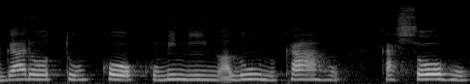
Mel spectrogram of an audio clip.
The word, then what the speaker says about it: garoto: A letra O vai ser pronunciada como um U no final das palavras quando ele não for átono, tenha S ou não, tá? Então, escrevo garoto e eu digo garoto, coco, menino, aluno, carro, cachorro, banco, ok?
